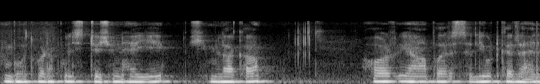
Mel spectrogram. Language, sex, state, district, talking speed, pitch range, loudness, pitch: Hindi, male, Himachal Pradesh, Shimla, 155 wpm, 120-130 Hz, -14 LUFS, 125 Hz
